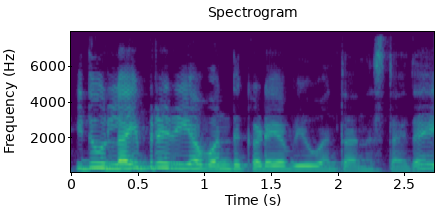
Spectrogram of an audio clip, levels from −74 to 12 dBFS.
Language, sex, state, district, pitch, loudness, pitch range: Kannada, female, Karnataka, Bangalore, 220 Hz, -17 LUFS, 200-250 Hz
